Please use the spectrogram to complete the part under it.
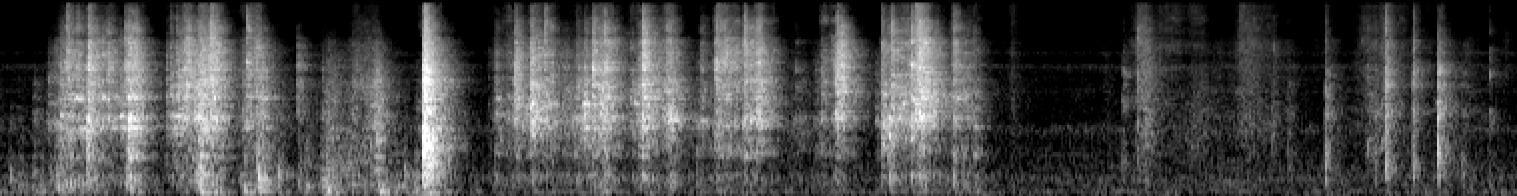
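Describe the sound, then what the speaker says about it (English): A spoon mixes Italian breadcrumbs into melted butter in a bowl, with bursts of scraping and clinking in uneven strokes, a pause around the middle, then a few lighter stirs near the end. "And mix it into that butter."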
